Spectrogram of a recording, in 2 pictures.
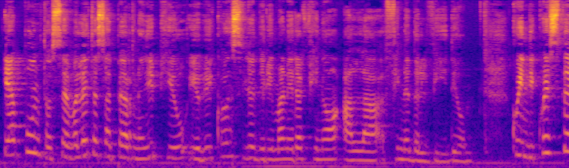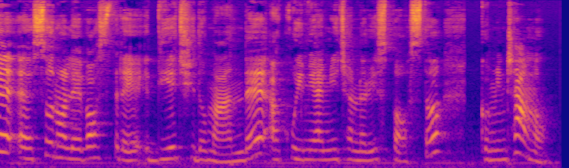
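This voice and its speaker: A woman's voice: on the high side, animated, a little fast, slight background noise. A woman hosting her vlog, introducing it in a chatty way with many fillers. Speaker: vlog host.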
